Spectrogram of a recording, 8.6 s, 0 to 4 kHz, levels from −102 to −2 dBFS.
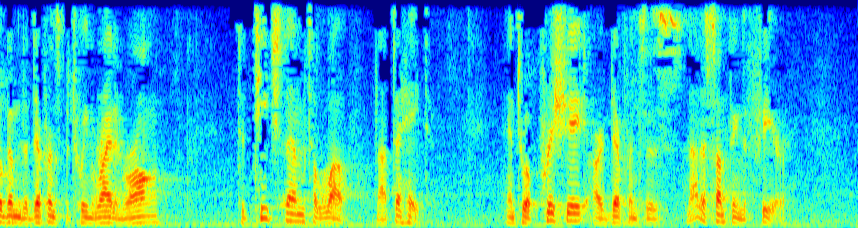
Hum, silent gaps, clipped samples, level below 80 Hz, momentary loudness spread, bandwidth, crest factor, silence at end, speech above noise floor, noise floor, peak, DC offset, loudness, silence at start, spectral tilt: none; none; under 0.1%; -48 dBFS; 12 LU; 4 kHz; 20 dB; 0.2 s; 25 dB; -48 dBFS; -4 dBFS; under 0.1%; -24 LUFS; 0 s; -10.5 dB/octave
